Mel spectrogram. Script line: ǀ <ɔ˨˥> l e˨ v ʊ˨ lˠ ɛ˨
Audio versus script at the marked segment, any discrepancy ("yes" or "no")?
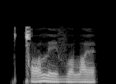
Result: no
